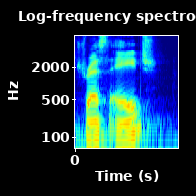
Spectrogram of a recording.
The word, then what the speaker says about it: dressage: You got it right that last time. It's dressage. – Dressage.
